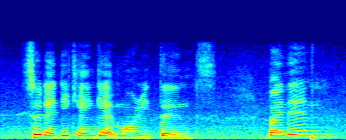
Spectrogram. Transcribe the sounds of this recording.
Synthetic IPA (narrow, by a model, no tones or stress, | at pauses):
sodɛt̚dekɛ̃nɡɛt̚mɔɹitə̃ns | bat̚dɛ̃n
